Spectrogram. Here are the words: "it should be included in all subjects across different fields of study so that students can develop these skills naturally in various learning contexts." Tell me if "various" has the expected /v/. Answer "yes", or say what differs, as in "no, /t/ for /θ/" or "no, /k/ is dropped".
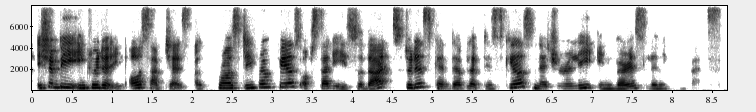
yes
